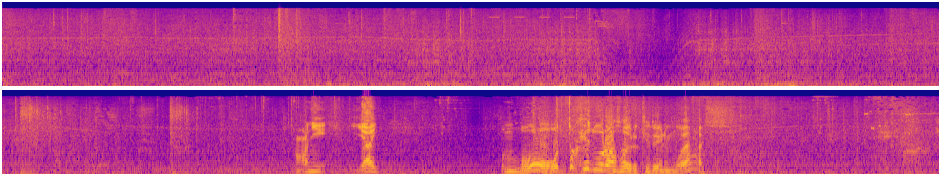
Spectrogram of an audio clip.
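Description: Tyres crunch and bump over rocks.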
